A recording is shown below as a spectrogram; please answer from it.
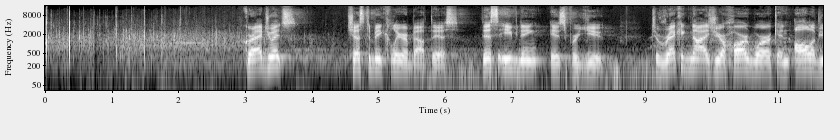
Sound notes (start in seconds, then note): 3.0 applause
